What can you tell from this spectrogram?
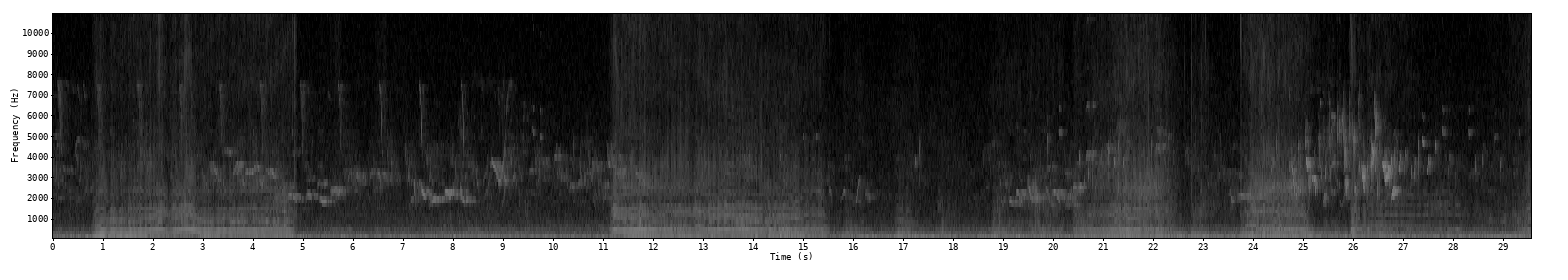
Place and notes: {
  "title": "Tivoli, Colle Castello, The birds and the bees",
  "date": "2011-09-14 12:03:00",
  "description": "Colle Castello: casa dolce casa, le api e gli uccelli...\nThe birds and the bees, summer.\nLoop.",
  "latitude": "41.95",
  "longitude": "12.84",
  "altitude": "284",
  "timezone": "Europe/Rome"
}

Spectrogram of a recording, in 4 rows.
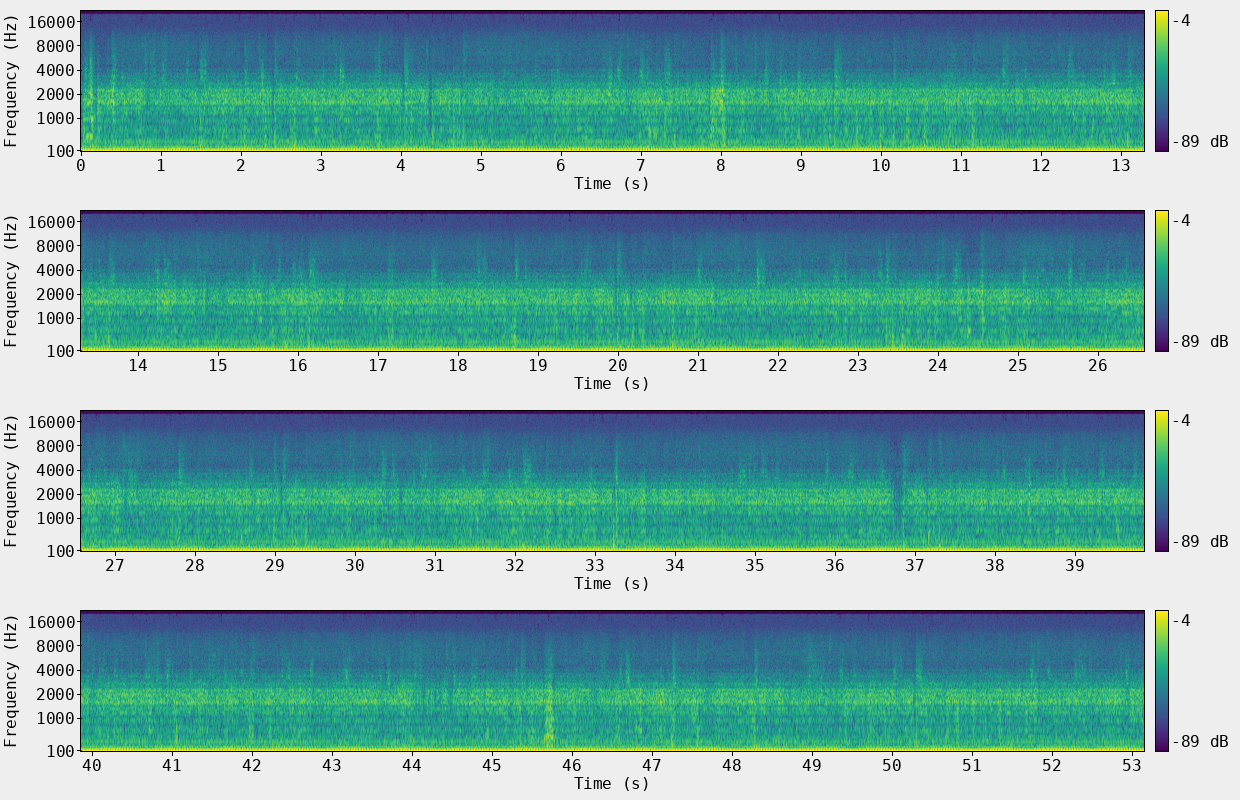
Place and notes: {
  "title": "remscheid: johann-sebastian-bach-straße - the city, the country & me: refrigerator",
  "date": "2014-03-27 22:55:00",
  "description": "inside a refrigerator\nthe city, the country & me: march 27, 2014",
  "latitude": "51.18",
  "longitude": "7.18",
  "altitude": "347",
  "timezone": "Europe/Berlin"
}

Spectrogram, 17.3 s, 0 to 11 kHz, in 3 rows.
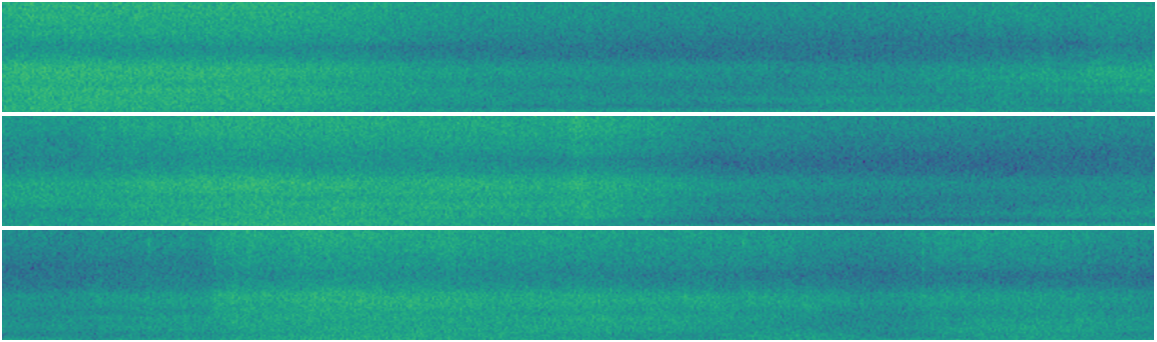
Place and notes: {
  "title": "Qianshuiwan Bay, Sanzhi Dist., New Taipei City - Sound of the waves",
  "date": "2016-04-15 07:46:00",
  "description": "Waterfront Park, Sound of the waves, Aircraft flying through",
  "latitude": "25.25",
  "longitude": "121.47",
  "altitude": "20",
  "timezone": "Asia/Taipei"
}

